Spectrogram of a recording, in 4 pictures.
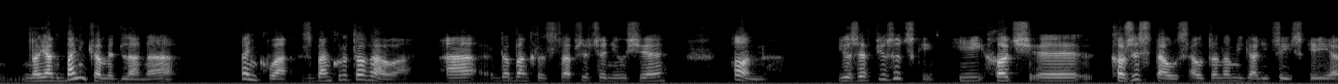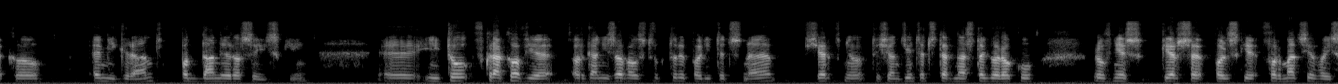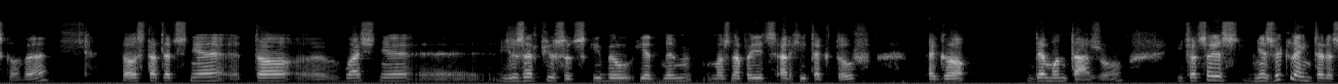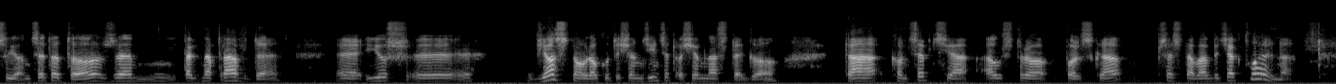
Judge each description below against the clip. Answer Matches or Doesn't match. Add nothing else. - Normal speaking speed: Doesn't match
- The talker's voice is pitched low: Doesn't match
